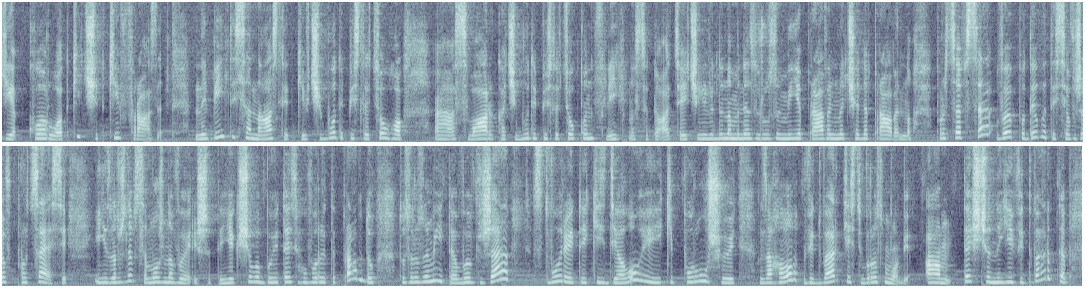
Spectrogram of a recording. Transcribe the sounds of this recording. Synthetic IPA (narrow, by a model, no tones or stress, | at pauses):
jɛkʰɔɾɔt̪kʲit͡ʃit̪kʰʲifɾɑ̰zɪ̰ | nebʲijt̪esʲɐnɑsʲlʲid̪kʲiwt͡ʃɪbud̪ɛpʲisʲlʲɐt͡sʲɔɦɔ | sʋɑrkɐt͡ʃɪbud̪ɛpʲisʲlʲɐt͡sʲɔɦɔkɔnflʲik̚t̪nʊsɪt̪ʊɑ̰t͡sʲijɐt͡ʃɪlʲlʲʊd̪ɪnɐmɛnɛzrɔzʊmʲijɛpɾɑʋɪlʲnɔt͡ʃɪnɛpɾɑʋɪlʲnɔ | pɾɔt̪sɛwsɛʋɪpɔd̪ɪʋɪt̪esʲɐwʒɛwpɾɔt̪sɛsʲi | izɐwʒd̪ɪwsɛmɔʒnɐʋɪɾʲʔiʃɪt̪ɪjɐkʃt͡ʃɔʋɪbɔjit̪ɛsʲɦɔʋɔɾɪt̪ɪpɾɑwd̪ʊ | t̪ɔzrɔzʊmʲijt̪ɛʋɪwʒɛ | st̪ʋɔɾʲʊjet̪ɛjɐkʲisʲdʲiɐlˠɔɦijijɐkʲipɔɾuʃʊjʊtʲ | zɐɦɐlˠɔmʋʲid̪ʋɛrtʲisʲtʲʋrɔzmɔʋʲi | ɐt̪ɛʃt͡ʃɔnɛjɛʋʲid̪ʋɛrt̪ɪm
